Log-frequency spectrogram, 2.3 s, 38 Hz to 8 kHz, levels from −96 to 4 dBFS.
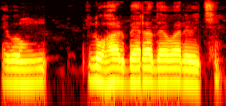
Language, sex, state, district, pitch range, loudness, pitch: Bengali, male, West Bengal, Alipurduar, 125-135 Hz, -15 LUFS, 130 Hz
